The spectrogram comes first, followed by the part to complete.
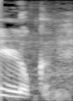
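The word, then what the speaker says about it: look: L double O के इसे पढ़ते हैं लुक। तो एल से आपका ल। डबल ओ से छोटा ऊ का मात्रा के से आपका का। ये ए आपका लुक हो गया।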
